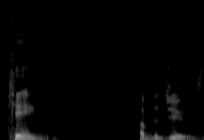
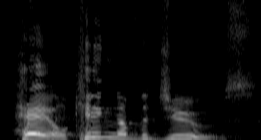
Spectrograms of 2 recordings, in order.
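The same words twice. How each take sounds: First: Said in the usual way. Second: Loud, higher, slow mocking salute; mocking hail. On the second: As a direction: sneer it out like a jeering soldier. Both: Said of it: "This is what the Roman guards were calling him".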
